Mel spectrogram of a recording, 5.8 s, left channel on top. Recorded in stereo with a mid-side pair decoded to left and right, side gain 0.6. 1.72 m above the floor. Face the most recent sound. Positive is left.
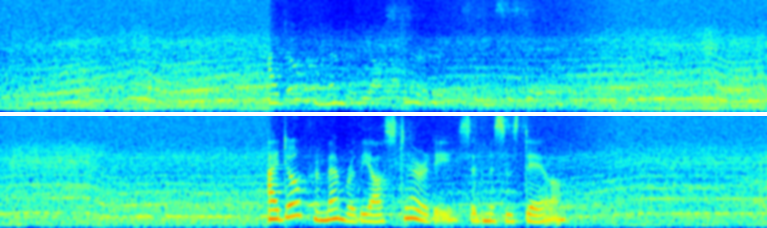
turn(degrees=-70)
